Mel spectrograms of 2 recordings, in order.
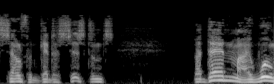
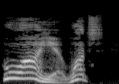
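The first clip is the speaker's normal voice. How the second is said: alarmed townsman; 12 semitones higher, 5 dB louder, slower than usual. A narrator's reading. Townsman questioning.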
